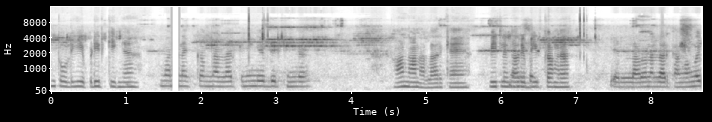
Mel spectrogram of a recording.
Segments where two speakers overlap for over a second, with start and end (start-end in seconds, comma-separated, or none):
none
